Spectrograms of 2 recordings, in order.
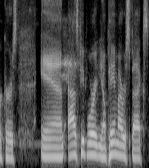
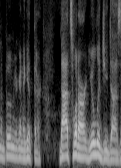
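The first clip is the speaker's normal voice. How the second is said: ordinary delivery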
